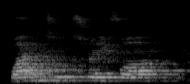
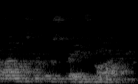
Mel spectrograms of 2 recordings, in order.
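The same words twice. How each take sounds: First: Said in the usual way. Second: Fading exhale count. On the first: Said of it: "just try breathe in". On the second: Shown as a demonstration. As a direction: count softer as the breath runs out. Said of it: "breathe out".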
